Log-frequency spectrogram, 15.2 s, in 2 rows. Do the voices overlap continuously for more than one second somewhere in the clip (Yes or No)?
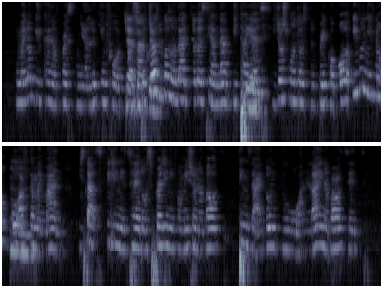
No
